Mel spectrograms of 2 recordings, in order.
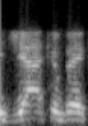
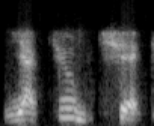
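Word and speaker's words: Jakubčík: I think the pronunciation that I can give you is Yakubchik. Yeah. So you were pretty close. I'll give you a B+. That's right. Or silent J.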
